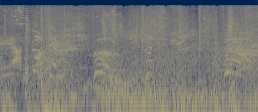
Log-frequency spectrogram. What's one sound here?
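Monsters screech and shriek.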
